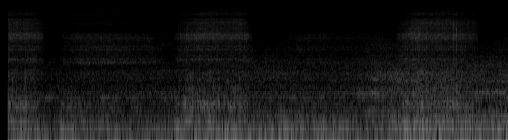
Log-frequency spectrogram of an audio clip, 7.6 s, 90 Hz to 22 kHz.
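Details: Adia snoring, 2014: rhythmic low rattling rumble with hissy breath phases about every three seconds.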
